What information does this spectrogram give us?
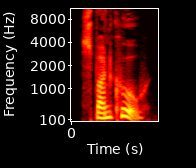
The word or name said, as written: spånkurv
